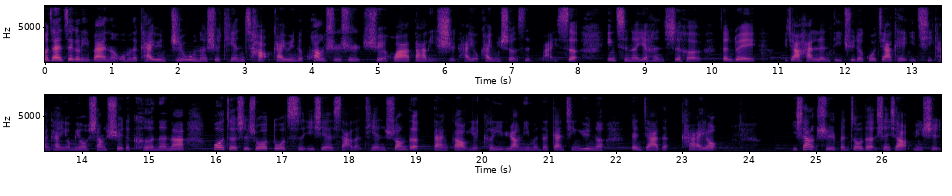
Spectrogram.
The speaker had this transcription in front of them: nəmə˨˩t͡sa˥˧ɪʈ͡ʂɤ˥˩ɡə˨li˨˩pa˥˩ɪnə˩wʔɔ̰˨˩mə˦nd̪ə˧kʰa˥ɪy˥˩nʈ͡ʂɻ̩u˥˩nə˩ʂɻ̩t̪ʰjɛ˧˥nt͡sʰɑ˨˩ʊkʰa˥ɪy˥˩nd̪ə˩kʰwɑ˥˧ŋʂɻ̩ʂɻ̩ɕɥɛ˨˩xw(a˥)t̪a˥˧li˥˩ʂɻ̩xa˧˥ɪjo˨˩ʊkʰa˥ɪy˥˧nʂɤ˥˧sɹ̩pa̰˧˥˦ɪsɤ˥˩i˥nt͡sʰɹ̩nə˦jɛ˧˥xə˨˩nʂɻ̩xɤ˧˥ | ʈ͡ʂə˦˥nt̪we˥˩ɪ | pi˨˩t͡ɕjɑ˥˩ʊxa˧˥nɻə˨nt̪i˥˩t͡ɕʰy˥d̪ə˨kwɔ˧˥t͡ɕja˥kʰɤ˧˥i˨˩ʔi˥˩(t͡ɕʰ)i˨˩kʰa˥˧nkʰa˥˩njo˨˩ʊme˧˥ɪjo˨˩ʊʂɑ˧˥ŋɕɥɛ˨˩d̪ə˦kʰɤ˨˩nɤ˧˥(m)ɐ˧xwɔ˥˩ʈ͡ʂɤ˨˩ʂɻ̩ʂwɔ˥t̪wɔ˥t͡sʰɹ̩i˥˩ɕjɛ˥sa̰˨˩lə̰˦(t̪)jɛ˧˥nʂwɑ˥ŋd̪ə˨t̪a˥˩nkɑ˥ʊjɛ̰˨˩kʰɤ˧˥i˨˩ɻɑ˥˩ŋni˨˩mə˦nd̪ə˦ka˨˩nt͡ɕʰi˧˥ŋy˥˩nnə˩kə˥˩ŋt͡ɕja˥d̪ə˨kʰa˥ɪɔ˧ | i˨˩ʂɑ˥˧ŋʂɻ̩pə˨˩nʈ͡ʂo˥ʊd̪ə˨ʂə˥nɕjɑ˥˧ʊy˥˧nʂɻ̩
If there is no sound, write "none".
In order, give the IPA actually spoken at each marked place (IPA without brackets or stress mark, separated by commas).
a˥, t͡ɕʰ, ŋ, t̪ʰ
